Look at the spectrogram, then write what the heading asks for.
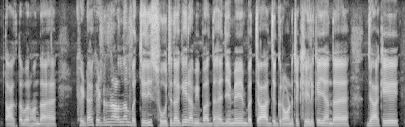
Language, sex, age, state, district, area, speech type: Punjabi, male, 18-30, Punjab, Mohali, rural, spontaneous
